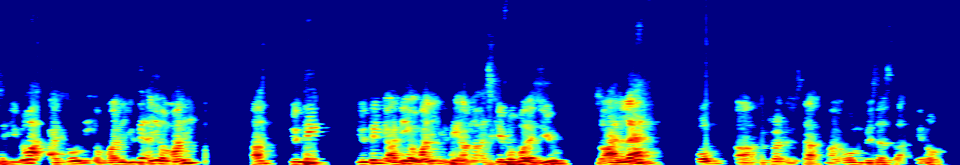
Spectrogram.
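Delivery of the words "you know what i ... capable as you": usual speaking voice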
